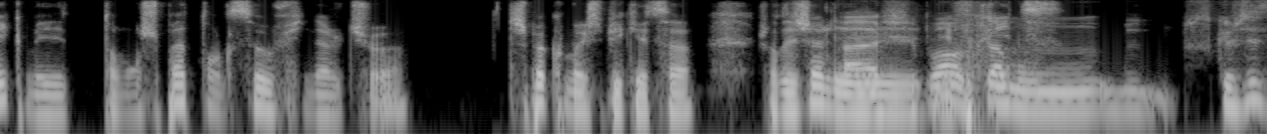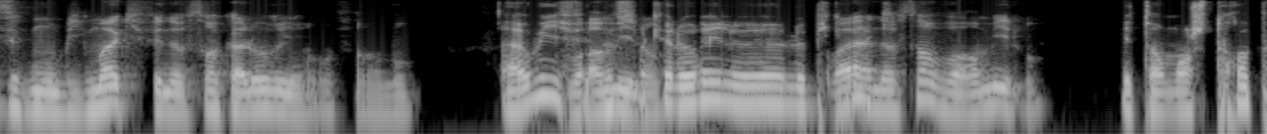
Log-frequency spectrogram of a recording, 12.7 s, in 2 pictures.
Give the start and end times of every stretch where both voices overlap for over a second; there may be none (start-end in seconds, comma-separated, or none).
4.2-5.3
